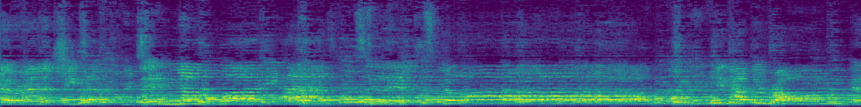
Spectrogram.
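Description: Live acoustic folk-country band: women's voices singing in harmony over strummed banjo, mandolin and acoustic guitar.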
